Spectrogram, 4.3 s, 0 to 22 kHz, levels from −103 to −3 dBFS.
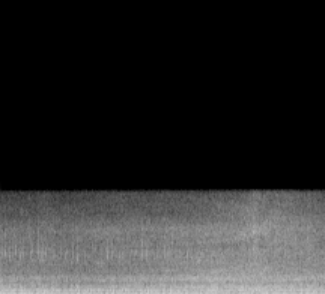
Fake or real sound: real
